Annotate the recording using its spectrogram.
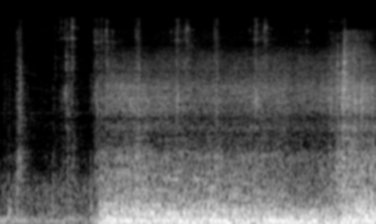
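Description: A burst of fire roars loudly.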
